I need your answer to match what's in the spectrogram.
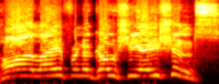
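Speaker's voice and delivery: very high hollering. Voicing an annoyed character greeting the group: NPC yelling. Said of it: "And he yells".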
